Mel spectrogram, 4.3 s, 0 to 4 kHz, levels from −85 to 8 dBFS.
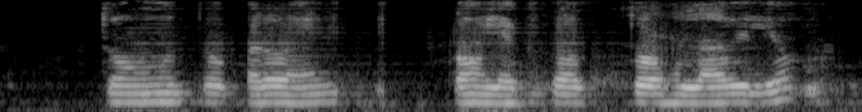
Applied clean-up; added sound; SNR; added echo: neural separator model SepFormer DNS4.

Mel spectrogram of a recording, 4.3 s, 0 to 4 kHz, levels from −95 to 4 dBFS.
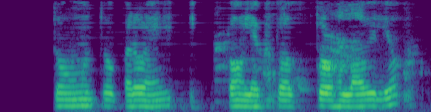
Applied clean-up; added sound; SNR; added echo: neural mask model DeepFilterNet 3.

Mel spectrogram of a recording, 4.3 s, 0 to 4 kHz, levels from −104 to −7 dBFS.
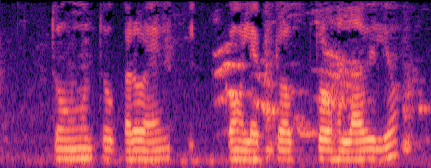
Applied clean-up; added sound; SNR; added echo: none; none; none; none.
